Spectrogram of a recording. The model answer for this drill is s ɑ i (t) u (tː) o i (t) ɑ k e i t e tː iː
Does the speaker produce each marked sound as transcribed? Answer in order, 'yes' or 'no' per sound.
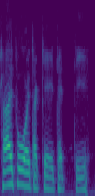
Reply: no, no, yes

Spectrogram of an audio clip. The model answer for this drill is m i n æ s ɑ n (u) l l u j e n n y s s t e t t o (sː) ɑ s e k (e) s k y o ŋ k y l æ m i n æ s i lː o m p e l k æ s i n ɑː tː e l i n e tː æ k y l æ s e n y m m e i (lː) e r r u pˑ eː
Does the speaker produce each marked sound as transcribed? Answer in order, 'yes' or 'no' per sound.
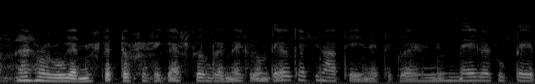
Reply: no, yes, no, yes

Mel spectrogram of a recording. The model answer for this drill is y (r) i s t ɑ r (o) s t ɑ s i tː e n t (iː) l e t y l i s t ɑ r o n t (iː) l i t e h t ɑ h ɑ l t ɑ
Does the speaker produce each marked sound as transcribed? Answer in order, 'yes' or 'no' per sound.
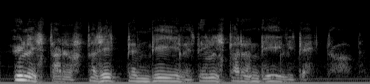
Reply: no, yes, yes, yes

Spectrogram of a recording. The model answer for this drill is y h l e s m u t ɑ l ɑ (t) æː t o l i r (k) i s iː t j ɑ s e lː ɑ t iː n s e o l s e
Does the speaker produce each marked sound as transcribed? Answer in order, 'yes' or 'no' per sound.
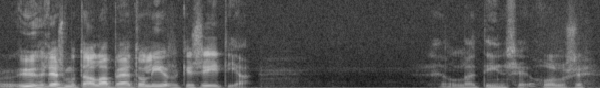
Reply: no, yes

